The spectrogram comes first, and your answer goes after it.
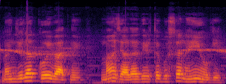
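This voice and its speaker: A man voicing a caring, reassuring young husband in an animated moral story, with a gentle consoling manner. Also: mid-range voice, fairly quick, dull audio, close to an everyday voice. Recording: music under the voice.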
